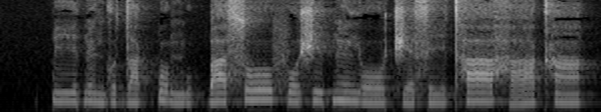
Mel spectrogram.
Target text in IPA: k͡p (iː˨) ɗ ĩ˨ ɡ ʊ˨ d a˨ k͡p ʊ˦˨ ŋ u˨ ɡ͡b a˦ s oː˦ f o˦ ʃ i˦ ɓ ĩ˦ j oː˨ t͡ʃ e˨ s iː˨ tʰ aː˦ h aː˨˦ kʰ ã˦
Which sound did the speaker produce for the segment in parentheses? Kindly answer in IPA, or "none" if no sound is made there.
iː˨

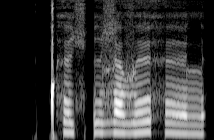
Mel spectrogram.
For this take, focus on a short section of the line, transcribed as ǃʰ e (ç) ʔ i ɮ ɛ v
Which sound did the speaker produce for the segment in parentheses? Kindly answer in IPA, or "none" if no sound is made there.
ç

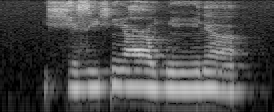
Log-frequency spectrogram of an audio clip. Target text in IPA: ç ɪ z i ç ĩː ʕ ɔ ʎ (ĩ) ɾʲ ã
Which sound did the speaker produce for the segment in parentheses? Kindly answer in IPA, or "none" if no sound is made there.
ĩː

